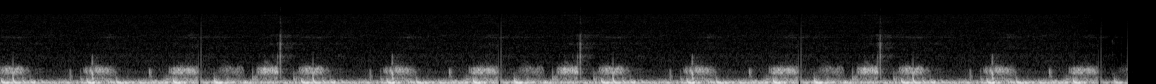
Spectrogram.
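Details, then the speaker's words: Fast heartbeat of a dog with mitral valve leak (common in middle-aged to older dogs): soft whooshing murmur between the heart sounds, heart murmur from mitral regurgitation. "this is a dog who has a leak across the mitro valve in the heart which is as we'll talk about later a very common cause of heart murmur in middle-aged to older dogs what you'll hear is a sh kind of sound a wishing sound between the heart sounds"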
